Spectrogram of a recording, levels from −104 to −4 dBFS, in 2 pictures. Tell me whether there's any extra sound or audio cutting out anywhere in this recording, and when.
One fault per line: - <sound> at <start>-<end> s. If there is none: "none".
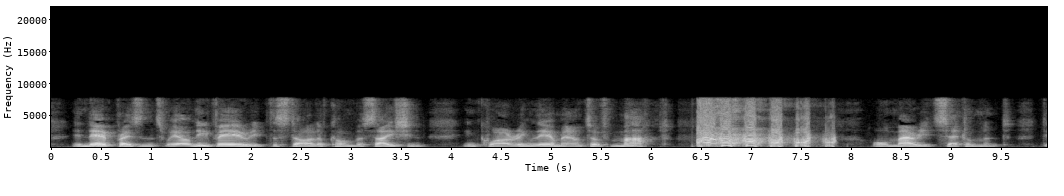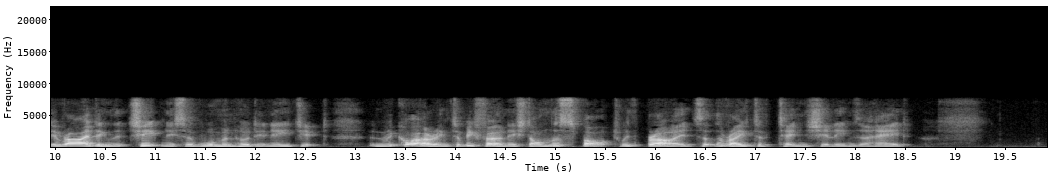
- laugh at 6.4-7.9 s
